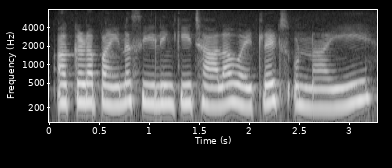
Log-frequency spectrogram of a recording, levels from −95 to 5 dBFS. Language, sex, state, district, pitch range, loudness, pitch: Telugu, female, Telangana, Hyderabad, 220-245 Hz, -14 LUFS, 235 Hz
